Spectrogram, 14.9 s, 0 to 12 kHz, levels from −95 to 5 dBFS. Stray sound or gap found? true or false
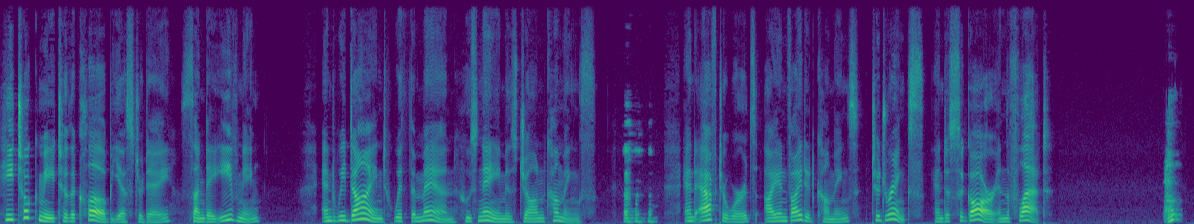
true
